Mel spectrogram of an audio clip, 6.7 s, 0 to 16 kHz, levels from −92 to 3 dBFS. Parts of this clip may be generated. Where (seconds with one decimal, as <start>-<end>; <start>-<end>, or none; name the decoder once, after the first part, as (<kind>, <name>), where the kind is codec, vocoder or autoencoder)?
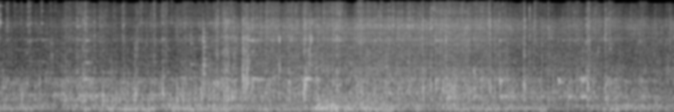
2.0-2.8 (vocoder, Vocos); 3.5-4.7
